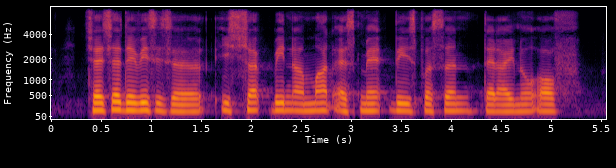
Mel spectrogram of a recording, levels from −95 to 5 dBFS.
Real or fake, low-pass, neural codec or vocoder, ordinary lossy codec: fake; 7.2 kHz; codec, 16 kHz, 4 kbps, X-Codec, HuBERT features, trained on LibriSpeech; Opus, 64 kbps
